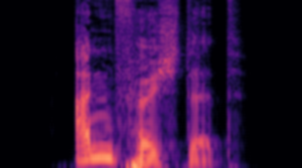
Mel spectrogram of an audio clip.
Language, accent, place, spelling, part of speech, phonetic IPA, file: German, Germany, Berlin, anföchtet, verb, [ˈanˌfœçtət], De-anföchtet.ogg
- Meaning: second-person plural dependent subjunctive II of anfechten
